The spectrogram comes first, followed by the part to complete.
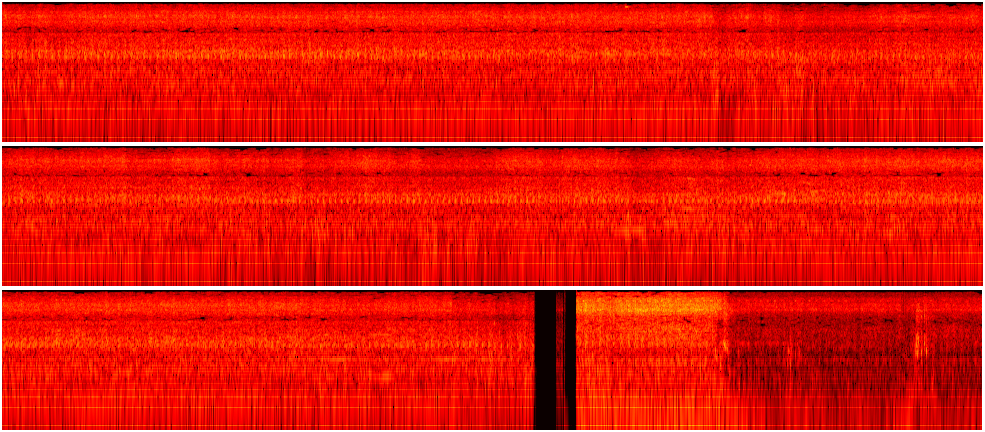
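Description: Steady engine and road noise of a moving vehicle heard from on board, likely an auto-rickshaw. About three seconds before the end the sound cuts out for a moment, then there is a brief louder rush of wind noise followed by quieter running.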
